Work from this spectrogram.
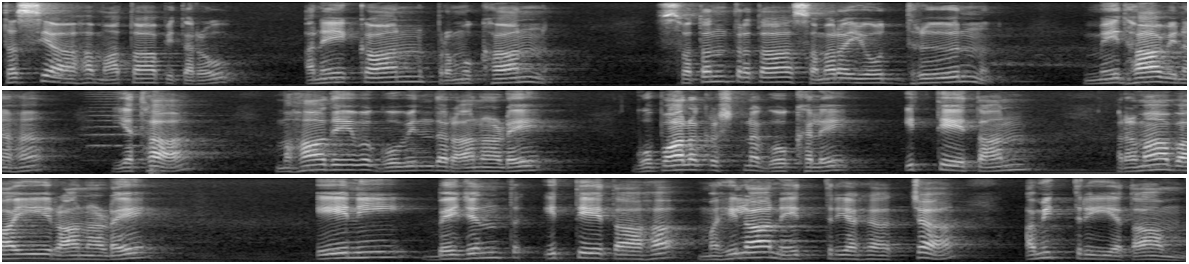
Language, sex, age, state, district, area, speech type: Sanskrit, male, 45-60, Karnataka, Uttara Kannada, rural, read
